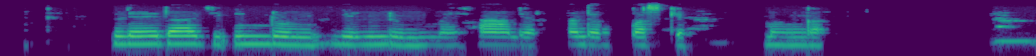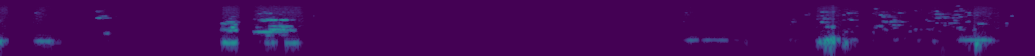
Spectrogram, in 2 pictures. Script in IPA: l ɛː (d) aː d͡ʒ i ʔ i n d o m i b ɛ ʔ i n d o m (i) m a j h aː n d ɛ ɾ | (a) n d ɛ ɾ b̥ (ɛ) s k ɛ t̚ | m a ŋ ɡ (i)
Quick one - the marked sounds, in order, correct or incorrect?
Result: correct, correct, correct, incorrect, incorrect

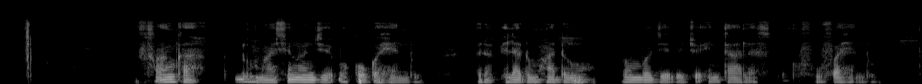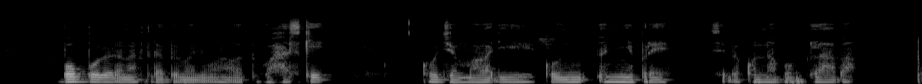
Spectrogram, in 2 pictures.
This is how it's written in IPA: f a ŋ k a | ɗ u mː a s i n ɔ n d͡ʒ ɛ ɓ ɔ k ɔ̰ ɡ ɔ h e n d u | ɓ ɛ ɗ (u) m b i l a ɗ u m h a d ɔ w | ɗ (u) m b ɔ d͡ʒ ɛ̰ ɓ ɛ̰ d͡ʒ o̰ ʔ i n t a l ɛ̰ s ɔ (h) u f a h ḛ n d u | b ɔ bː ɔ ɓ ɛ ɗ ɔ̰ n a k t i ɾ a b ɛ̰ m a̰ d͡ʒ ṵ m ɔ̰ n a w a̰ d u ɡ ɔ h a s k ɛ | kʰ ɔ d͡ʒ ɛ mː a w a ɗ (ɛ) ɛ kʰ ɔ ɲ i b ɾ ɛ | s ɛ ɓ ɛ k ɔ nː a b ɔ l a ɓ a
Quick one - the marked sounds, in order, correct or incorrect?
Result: incorrect, incorrect, incorrect, incorrect

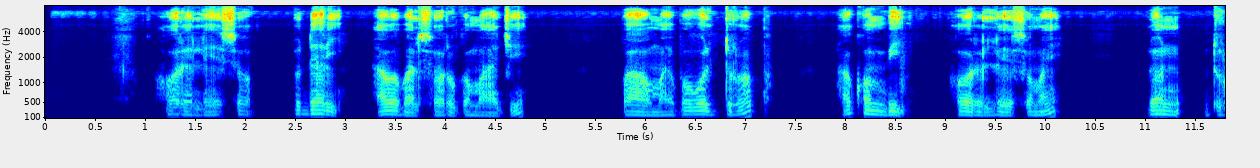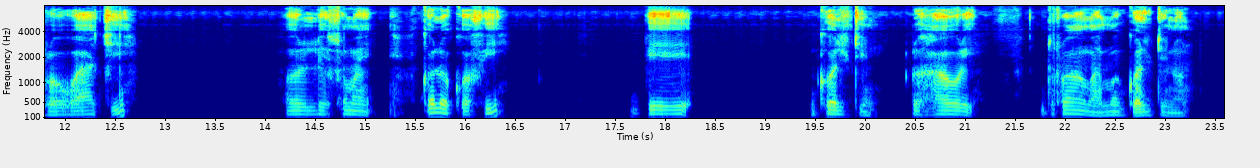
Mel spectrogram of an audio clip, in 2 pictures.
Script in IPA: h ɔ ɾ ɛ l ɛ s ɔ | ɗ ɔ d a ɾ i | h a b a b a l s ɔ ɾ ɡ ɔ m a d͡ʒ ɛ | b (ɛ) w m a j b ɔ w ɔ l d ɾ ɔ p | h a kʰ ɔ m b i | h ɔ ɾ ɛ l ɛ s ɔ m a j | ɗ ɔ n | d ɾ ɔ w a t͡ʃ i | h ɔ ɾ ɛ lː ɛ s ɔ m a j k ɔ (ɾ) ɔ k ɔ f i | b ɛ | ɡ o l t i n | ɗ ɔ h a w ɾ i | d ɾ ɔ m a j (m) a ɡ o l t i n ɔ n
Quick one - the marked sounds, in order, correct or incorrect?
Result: incorrect, incorrect, correct

